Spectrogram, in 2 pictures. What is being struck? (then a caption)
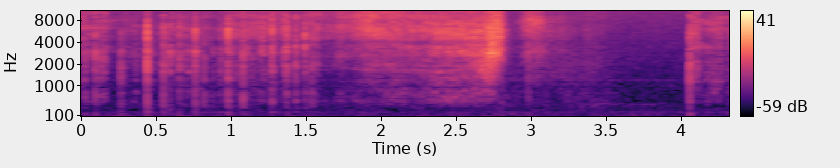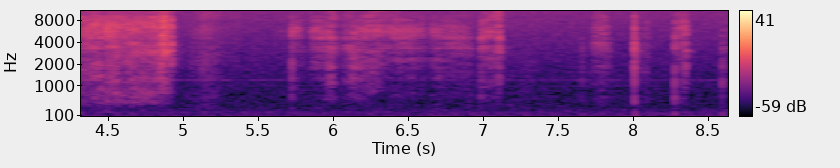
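Small cardboard box. Fingernails scratch and tap a small, hollow printed cardboard box of hydrocolloid spot patches held in one hand. Quick, dry taps punctuate bright, hissy scratching that swells into two louder rasping passes. The clicks are crisp and die out almost instantly.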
